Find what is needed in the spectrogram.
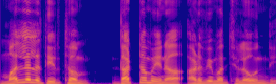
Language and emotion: Telugu, neutral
